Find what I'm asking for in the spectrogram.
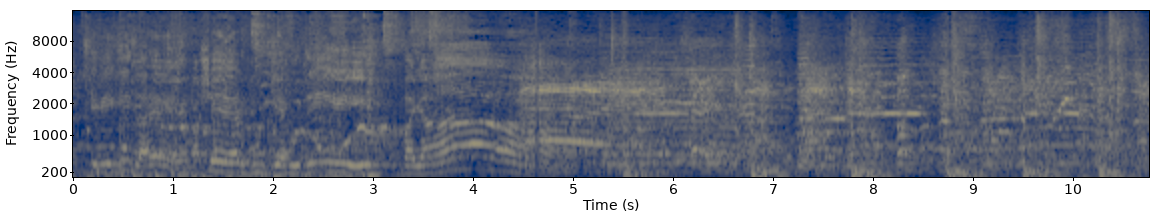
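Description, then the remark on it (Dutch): A crowd of children makes a loud, continuous din of wavering shouts and jeers, joined partway through by bursts of foot stamping, table drumming and rattling Purim graggers in an irregular, rowdy rhythm, drowning out the name Haman during the Purim reading of the Esther scroll in a synagogue. “Ze stampen met hun voeten, trommelen op tafels en ratelen met hun Purimratel.”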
